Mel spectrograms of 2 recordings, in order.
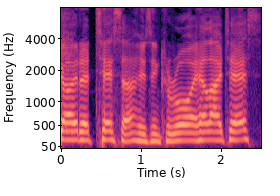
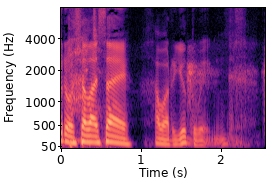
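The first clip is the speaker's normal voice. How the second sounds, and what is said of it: Vague foreign accent, Puss in Boots. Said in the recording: “I don't even know what nationality that was ... Are you being Lebanese again? ... was that my Puss in Boots? ... every accent I do ends up as Puss in Boots”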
